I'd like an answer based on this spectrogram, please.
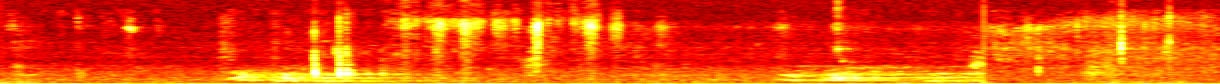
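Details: Cat outdoors in a yard where rabbits, hens and a cockerel also live; two short, level, slightly nasal meows roughly three seconds apart, quiet against continuous low background hum and light clicking.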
